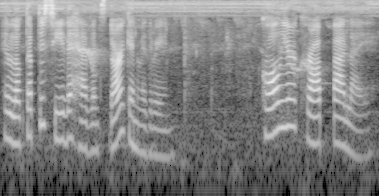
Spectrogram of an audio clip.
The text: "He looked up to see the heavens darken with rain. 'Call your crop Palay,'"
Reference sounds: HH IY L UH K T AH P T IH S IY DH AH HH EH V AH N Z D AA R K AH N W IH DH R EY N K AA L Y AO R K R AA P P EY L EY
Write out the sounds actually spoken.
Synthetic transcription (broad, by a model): HH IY L UH K T AH P T IH S IY DH AH HH EH V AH N S D AA R K AH N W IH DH R EY N K AA L Y AO R K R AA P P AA L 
